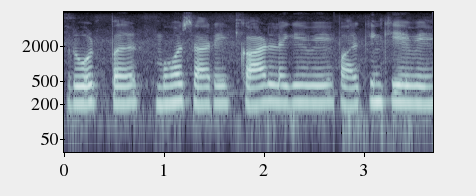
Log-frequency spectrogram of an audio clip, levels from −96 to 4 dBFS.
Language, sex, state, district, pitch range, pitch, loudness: Hindi, female, Bihar, Kishanganj, 205-220 Hz, 210 Hz, -17 LUFS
